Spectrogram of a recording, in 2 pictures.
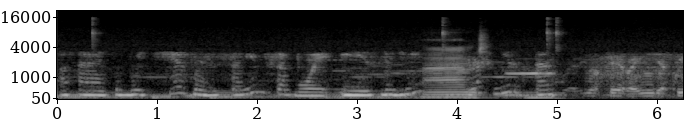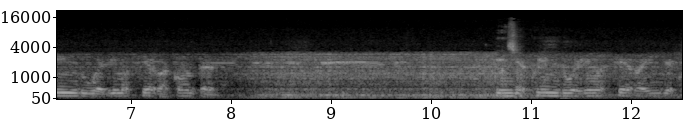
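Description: Shortwave receiver audio from a Kenwood TS-870 transceiver: an AM broadcast station on the 40-metre band carrying a voice, thin and hissy as radio audio is. About four seconds in the set is retuned, with a short squeal and whistle, and a second station comes in with a voice over static.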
